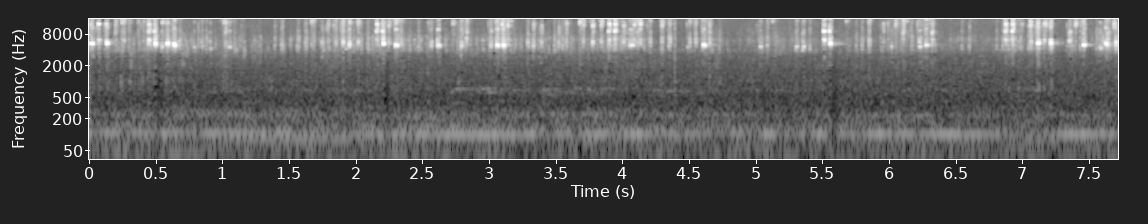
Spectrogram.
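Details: Scattered high crickets' chirps in small groups, softer and less regular, with a faint low steady hum running beneath for most of the recording.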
